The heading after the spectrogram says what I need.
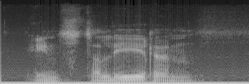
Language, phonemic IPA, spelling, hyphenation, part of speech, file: Dutch, /ɪn.stɑˈleː.rə(n)/, installeren, in‧stal‧le‧ren, verb, Nl-installeren.ogg
- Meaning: 1. to install 2. to settle, take one's place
